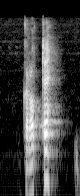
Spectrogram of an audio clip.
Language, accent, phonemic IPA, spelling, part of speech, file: German, Austria, /ˈɡ̥ʀɔtɛ/, Grotte, noun, De-at-Grotte.ogg
- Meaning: grotto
